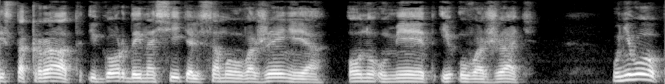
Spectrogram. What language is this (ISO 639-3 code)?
rus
